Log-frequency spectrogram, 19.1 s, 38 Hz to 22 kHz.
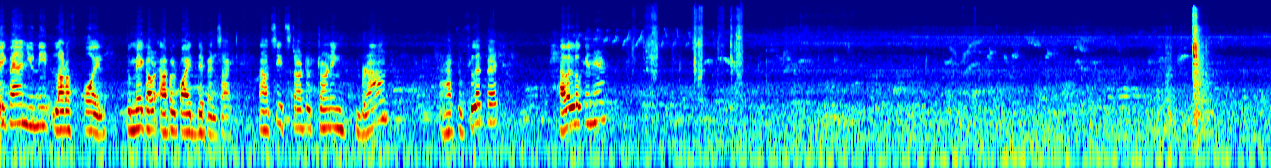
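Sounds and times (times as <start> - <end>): faint bird chirps: 5.9 - 17.9
pastry sizzling in hot oil: 8.6 - 19.0.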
